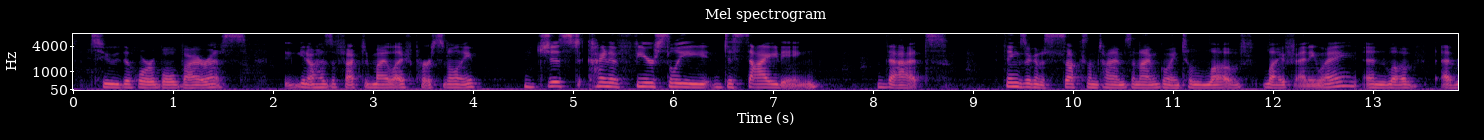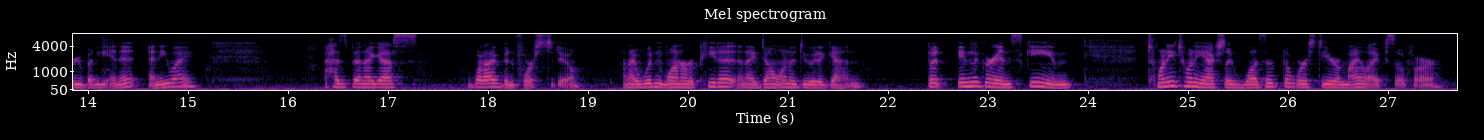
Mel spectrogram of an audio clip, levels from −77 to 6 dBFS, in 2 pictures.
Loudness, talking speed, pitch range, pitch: -32 LUFS, 160 wpm, 155-185 Hz, 170 Hz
